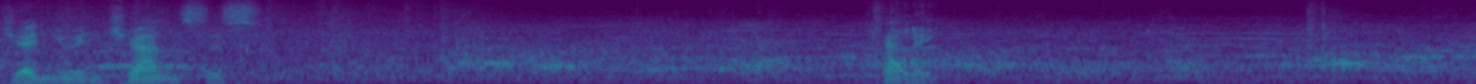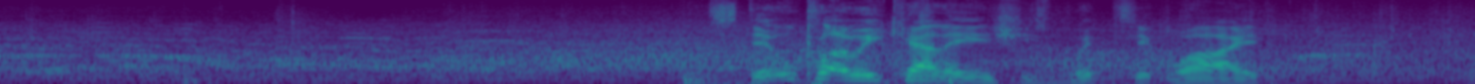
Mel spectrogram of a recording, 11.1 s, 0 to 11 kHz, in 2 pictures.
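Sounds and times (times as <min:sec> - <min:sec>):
distant voices and shouts: 0:00.0 - 0:10.8
crowd hubbub: 0:00.0 - 0:11.0.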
